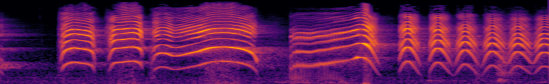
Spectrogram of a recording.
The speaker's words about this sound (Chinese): 所以这个叫做口弦。那看完它的造型之后，哈，来我们来听听看它的声音是怎么样的呈现啊，来。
